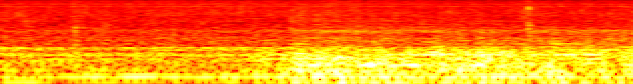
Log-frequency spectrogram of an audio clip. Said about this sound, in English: Maybe the thunder is like drowning you out.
